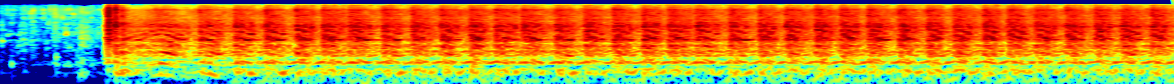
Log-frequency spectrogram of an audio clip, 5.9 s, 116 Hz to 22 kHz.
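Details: BMW E30 with M52 turbo engine on Megasquirt, first start after head assembly and cam timing, with a weak battery and fuel pressure being raised: steady rapid starter churn, about three or four beats a second, that never catches. Cause unconfirmed.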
